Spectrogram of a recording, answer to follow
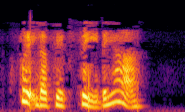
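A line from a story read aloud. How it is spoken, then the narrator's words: Smiling question. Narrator (Vietnamese): mỉm cười hỏi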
